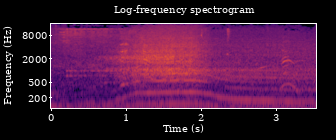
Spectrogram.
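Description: Tyres screech on the road as the car spins off.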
